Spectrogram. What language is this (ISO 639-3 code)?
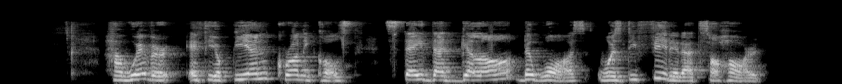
eng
